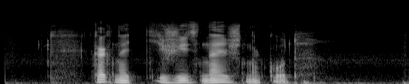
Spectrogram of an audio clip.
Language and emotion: Russian, neutral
